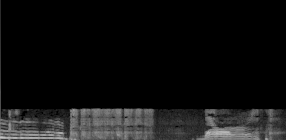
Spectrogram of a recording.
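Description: A cat lets out long, drawn-out yowls, one sustained wail, a noisy scuffle, then a rising, strained second cry. Loud, with no talking.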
